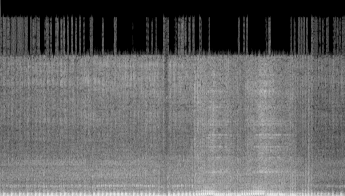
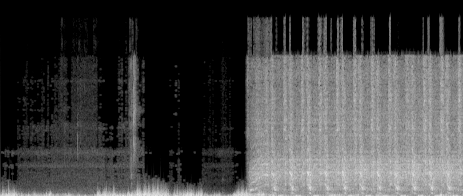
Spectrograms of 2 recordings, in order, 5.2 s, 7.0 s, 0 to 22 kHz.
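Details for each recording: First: 2001 Honda 400EX quad after a new stator, rewiring and re-routing the idle adjuster, with the choke off: single-cylinder thumping at a low, slightly uneven, settled idle with some clatter and a little smoke; normal idle. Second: 2001 Honda 400EX, first start after a new stator and rewiring: single thumps fast and even, never dropping to a proper idle, throttle hanging open, otherwise sounds good; high idle, throttle stuck open.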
